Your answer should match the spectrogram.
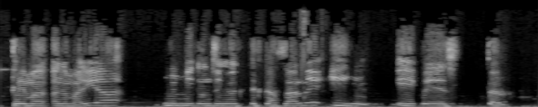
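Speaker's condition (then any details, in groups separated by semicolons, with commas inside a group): Down syndrome; 24 years old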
